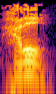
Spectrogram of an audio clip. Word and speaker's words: Hare: If we talk about pronunciation, it's not the same. Hari, Hari, and then Hare Krishna, Hare Krishna, and then Hari, Hari, Bol. It's different.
